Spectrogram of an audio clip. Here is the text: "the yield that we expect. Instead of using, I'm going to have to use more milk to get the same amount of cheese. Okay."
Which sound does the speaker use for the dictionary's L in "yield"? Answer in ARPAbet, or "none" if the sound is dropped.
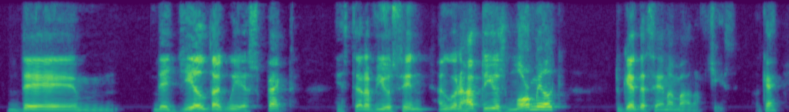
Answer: L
